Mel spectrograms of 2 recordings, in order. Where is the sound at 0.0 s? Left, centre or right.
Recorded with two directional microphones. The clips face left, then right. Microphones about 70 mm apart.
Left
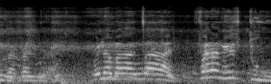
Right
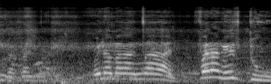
Left.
